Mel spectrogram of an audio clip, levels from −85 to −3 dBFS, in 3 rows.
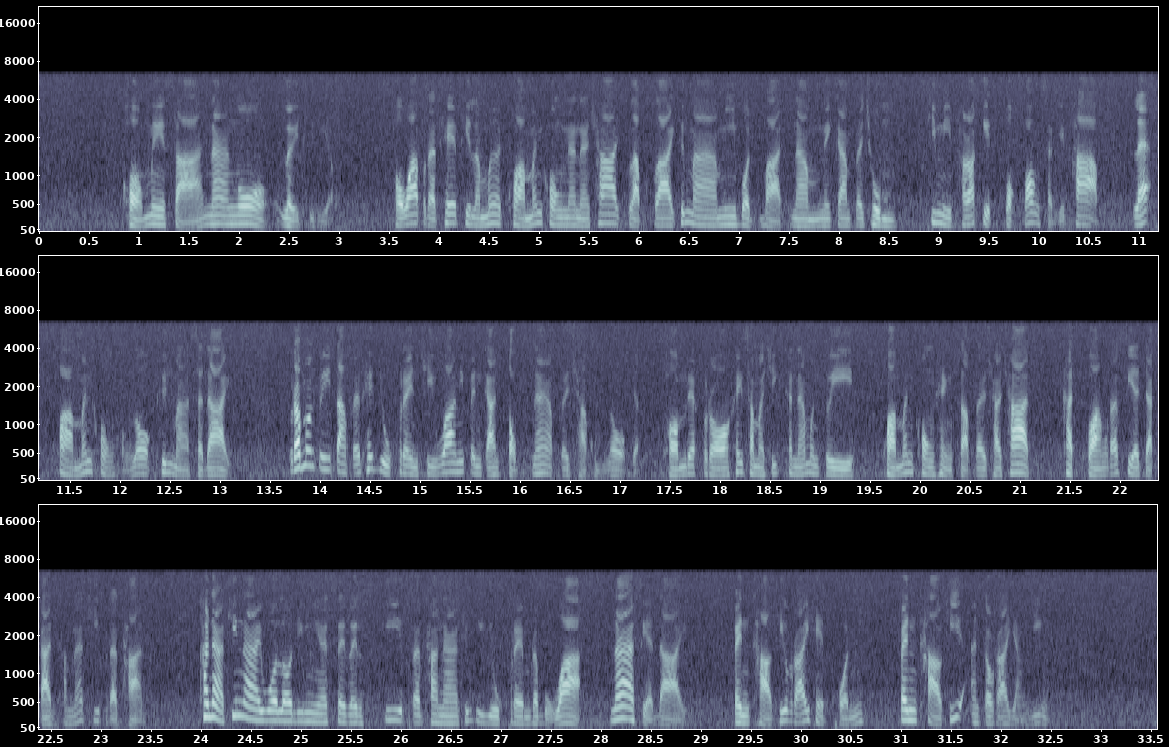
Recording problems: high frequencies cut off; noticeable; nothing above 6 kHz
hiss; noticeable; throughout; 15 dB below the speech

